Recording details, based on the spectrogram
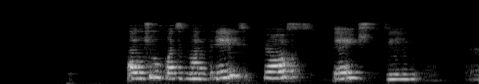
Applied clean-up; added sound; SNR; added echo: neural mask model DeepFilterNet 3.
